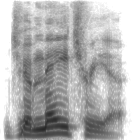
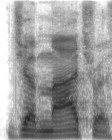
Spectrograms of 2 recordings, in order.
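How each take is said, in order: First: The word is said with four full syllables. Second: The word is squeezed into three syllables. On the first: The speaker knows the word. The speaker calls it right. "four syllables" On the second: The speaker does not know the word. The speaker calls it wrong. "I said Jamatra, right?"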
